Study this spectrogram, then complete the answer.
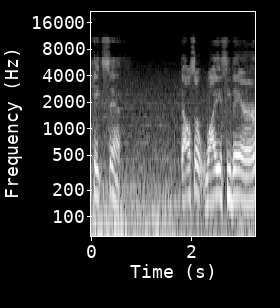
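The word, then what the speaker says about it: Cait Sith: they're both bad though there's kate sith which definitely pronounced cake sith also why is he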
